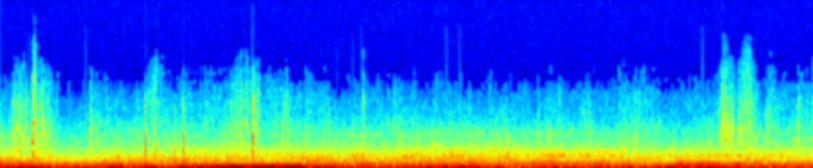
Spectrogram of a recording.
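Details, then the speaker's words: Subaru Liberty Spec B with manual gearbox, front right damage and buckled wheel, cruising: steady low hum with a faint rear tone holding pitch under road noise, unchanged with clutch in so not engine related; owner wondered about exhaust. Whine while driving, undetermined. "so coming up to nearly being at home and I just turn my head and I can hear that noise behind me maybe it's an exhaust"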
